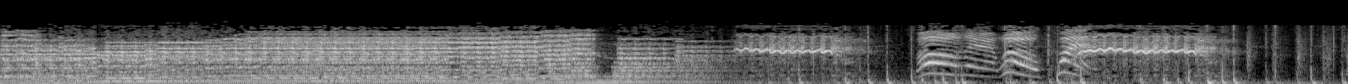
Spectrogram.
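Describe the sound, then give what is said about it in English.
Horses harnessed to a loaded wagon whinny loudly and repeatedly, their shrill, wavering neighs overlapping, while hooves clip-clop steadily underneath. “Yeah, the horses are harnessed, the wagon's loaded.”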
